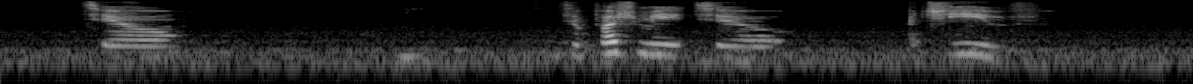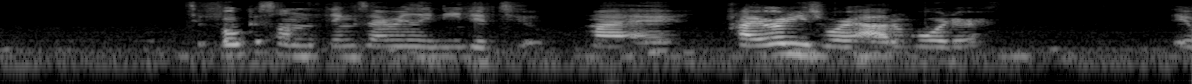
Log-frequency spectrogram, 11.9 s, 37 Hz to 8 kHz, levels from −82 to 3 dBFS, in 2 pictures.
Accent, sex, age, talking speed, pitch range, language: American, female, 20-39, 110 wpm, 190-225 Hz, English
